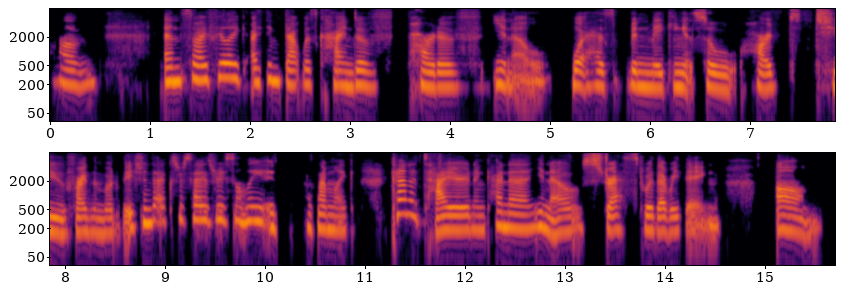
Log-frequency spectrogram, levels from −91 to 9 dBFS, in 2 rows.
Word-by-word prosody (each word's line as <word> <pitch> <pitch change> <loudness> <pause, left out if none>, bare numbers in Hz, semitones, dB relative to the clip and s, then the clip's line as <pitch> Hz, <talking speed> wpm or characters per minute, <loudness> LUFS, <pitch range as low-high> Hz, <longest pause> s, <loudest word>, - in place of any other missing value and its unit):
um, 200 +1 -3 0.7
and 230 +1 +5
so, 265 0 +1
I 250 0 +5
feel 285 +4 +1
like 270 -5 +2
I 215 - +2
think 235 -1 0
that 200 0 +3
was 205 -2 -5
kind 195 -1 0
of 185 -2 0 0.3
part 180 -2 +1
of, 180 0 0 0.3
you 205 -1 0
know, 235 +4 -4 0.2
what 195 -3 +3
has 185 +2 -4
been 185 -3 +2
making 175 +1 0
it - - -2
so 165 -4 0
hard 170 -2 +1
t - - -5 0.5
to 155 - -2
find 170 0 +2
the 165 - -5
motivation 210 +10 0
to 290 - -1
exercise 305 0 -2
recently 290 -2 0
is 210 - 0 0.3
because 205 -3 -5
I'm, 195 - +1
like, 180 -1 -6 0.4
kinda 405 -3 +4
tired 190 -3 +3
and 190 - -5
kinda, 205 -4 +1
you 220 -1 +1
know, 170 +1 0
stressed 190 -1 +1
with 185 -2 +3
everything, 180 +7 -1 0.6
um, 180 -3 +2
195 Hz, 170 wpm, -24 LUFS, 180-235 Hz, 0.7 s, and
